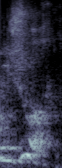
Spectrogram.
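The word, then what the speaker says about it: les jours: a gente vai falar lejour E aí aquele r arranhadinho e o s no final não se pronuncia e os meses a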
